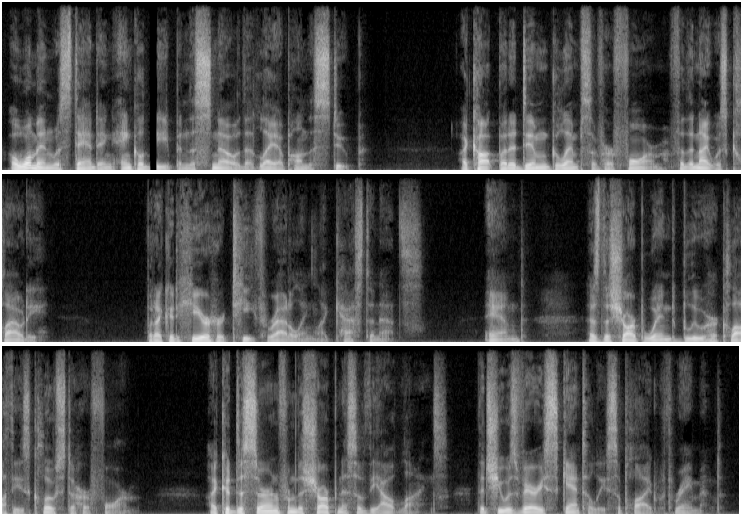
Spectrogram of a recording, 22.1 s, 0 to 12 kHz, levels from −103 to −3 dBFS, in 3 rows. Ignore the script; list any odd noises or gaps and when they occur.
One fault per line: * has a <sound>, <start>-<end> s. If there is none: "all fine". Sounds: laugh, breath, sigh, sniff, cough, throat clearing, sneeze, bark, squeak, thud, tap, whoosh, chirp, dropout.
* has a dropout, 1.5-1.6 s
